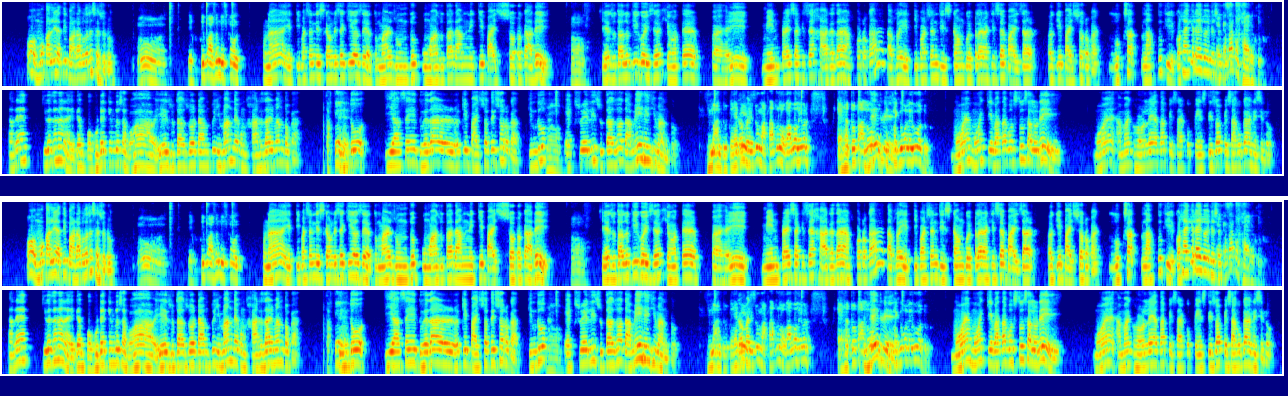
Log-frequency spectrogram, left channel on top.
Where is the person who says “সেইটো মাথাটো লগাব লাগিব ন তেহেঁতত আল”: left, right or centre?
Left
